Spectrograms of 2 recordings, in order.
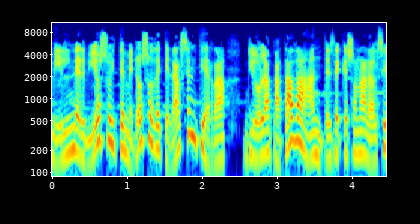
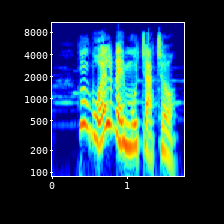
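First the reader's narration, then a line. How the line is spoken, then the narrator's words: Shout. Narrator (Spanish): gritó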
